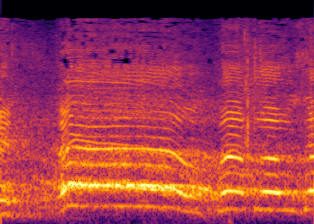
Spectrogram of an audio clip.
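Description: Large crowd of football supporters chanting together in a stadium. About half a second in, many male voices hold one long note that slides down at its end, followed by shorter sung notes.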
